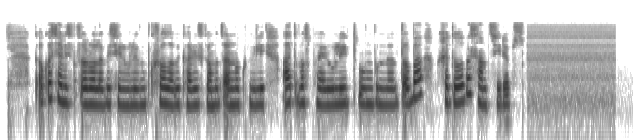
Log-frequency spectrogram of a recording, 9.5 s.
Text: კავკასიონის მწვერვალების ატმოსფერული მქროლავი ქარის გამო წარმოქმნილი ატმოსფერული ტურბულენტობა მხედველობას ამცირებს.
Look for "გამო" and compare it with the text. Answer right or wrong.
right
